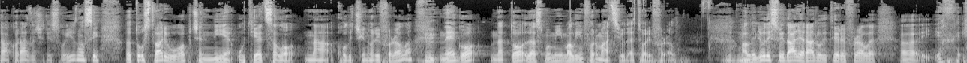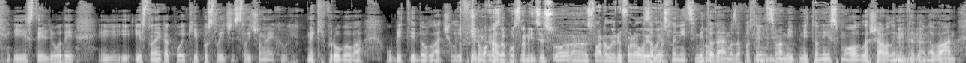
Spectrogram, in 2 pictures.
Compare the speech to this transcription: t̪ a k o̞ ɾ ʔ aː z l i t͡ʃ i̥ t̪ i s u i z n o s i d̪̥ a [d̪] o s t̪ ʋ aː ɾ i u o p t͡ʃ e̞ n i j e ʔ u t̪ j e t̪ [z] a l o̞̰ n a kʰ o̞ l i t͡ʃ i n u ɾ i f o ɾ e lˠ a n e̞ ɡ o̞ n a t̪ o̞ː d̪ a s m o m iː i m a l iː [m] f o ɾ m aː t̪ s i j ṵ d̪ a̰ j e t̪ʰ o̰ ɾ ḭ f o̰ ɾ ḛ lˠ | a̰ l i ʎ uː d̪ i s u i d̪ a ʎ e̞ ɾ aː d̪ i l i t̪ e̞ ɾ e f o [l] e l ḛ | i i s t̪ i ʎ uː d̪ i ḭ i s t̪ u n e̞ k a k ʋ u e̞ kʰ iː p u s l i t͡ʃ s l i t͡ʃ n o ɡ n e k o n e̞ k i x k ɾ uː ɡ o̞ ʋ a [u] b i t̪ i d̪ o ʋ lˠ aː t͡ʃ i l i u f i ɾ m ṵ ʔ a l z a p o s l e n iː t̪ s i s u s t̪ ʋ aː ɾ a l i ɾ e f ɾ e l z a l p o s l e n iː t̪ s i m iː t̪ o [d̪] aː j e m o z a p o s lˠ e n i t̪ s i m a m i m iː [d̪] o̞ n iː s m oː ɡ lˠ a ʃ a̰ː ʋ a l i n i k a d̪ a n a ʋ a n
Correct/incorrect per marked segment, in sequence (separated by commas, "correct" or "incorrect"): incorrect, incorrect, incorrect, incorrect, correct, correct, incorrect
